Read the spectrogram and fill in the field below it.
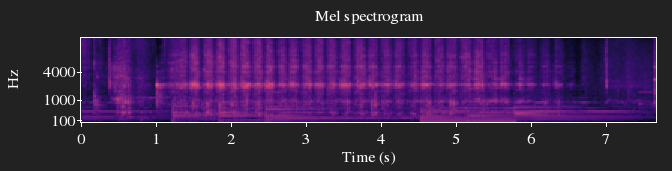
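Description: Sandpaper rubs back and forth across wood.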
